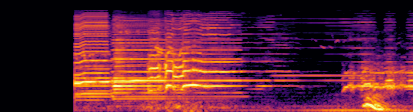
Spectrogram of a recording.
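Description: Silence for about a second, then a rooster crowing once, a long drawn-out call that fades by about four seconds in. A low falling swoosh follows near the end.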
